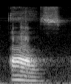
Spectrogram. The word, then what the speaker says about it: as: 다시 한번 as. z 발음 납니다.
